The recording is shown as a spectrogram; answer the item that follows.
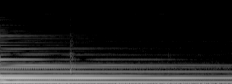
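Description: Closing chord of a fingerpicked tune on a Collings OM2H steel-string acoustic guitar, ringing and slowly fading, with one light plucked note under a second in.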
